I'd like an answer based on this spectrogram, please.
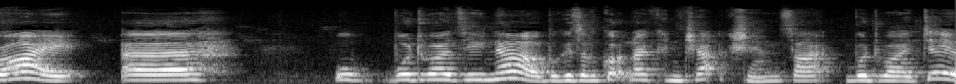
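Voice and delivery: plain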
